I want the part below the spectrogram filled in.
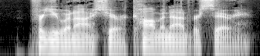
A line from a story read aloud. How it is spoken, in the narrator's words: he growled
